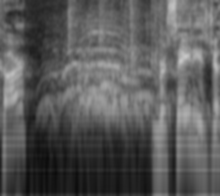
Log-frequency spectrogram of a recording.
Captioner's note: cheers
